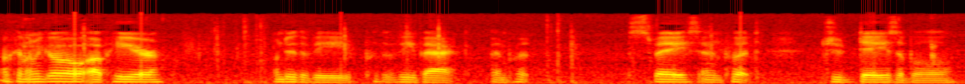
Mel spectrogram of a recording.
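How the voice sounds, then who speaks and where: Young adult male, lowish voice, amateur story reader with a loose conversational streak; faint noise on the recording. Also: flat delivery, unhurried. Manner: informal, breaks off into offhand remarks. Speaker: online video maker reading a horror story aloud. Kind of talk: amateur dramatic reading with casual asides. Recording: noisy amateur home recording.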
